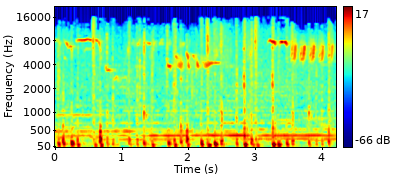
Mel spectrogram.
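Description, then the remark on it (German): Horse hooves clip-clop in a steady, brisk rhythm, as if riding at a trot, over sustained background music with occasional high bird chirps, from a video game scene of riding a horse through medieval Bohemia. “diese Musik erklingt in Kingdom Come Deliverance, wenn du durch das mittelalterliche Böhmen reitest”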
